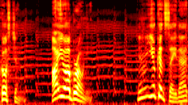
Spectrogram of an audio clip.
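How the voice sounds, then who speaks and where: Over music in the background, a man projects a raised voice at a moderate pace with very wide pitch swings. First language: Arabic. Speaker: YouTuber. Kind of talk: Q&A reading and answering viewer questions.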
